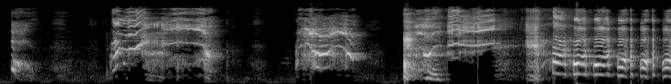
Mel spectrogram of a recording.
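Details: Adult gives three harsh, noisy coughing bursts, then an infant boy, meant to be eating dinner, breaks into bubbly, repeated laughter at the cough. Finding: adult cough.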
